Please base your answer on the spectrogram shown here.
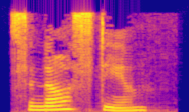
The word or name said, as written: coenosteum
